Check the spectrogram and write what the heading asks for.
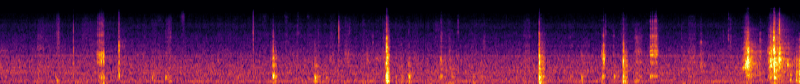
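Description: Sparse, light clicks and taps at uneven intervals from handling a small plastic project enclosure as its screws are taken out and the case is opened.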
